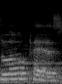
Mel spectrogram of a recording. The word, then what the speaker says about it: Lopes: was from there and her name is Lopez only it's pronounced Lopes it's l o p s because the difference in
